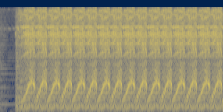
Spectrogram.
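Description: Audio from a crashed Windows XP virtual machine, stuck in a loop. After a brief drop-out, one short fragment repeats about three times a second as a loud, buzzing stutter, the typical sound of a Windows blue-screen crash.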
